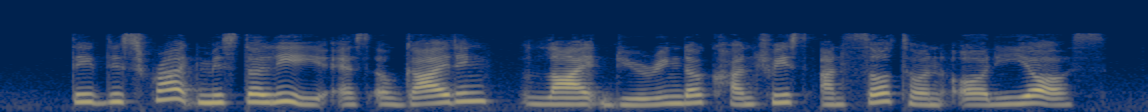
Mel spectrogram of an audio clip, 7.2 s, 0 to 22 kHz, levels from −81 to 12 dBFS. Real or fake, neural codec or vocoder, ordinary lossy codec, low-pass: fake; codec, 16 kHz, 0.5 kbps, X-Codec, WavLM features, trained on Multilingual LibriSpeech; none; 7.2 kHz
